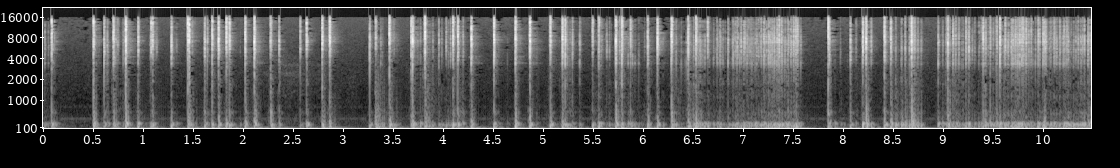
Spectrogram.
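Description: Long rhinestone-covered nails on both hands tap rapidly on the hollow metal mesh grille of a large studio microphone. The result is a dense, steady stream of sharp, bright clicks over a heavy, boomy low thump, with a couple of brief pauses.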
